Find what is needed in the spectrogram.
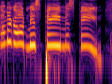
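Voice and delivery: high squealing fan gush. Retold or imitated. Fans online gushing over her mom, squealing excitedly. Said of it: "you guys are like".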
